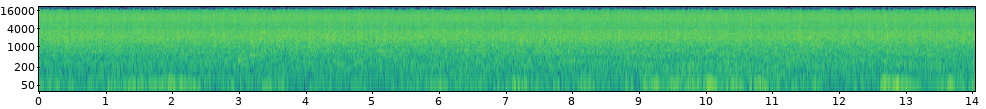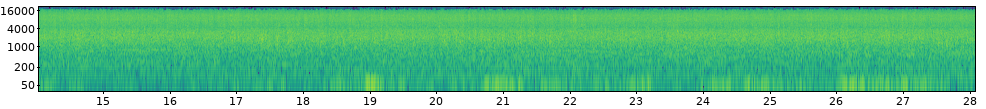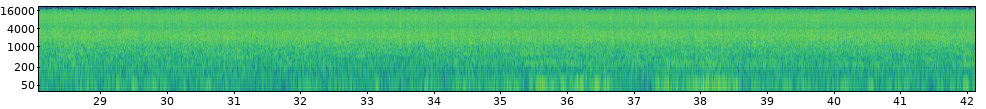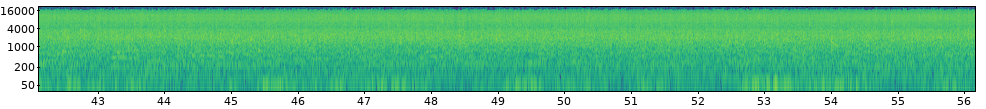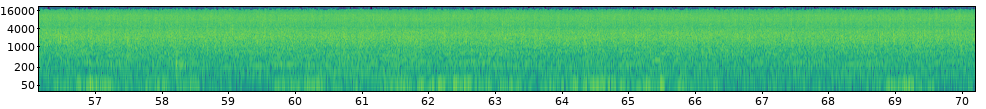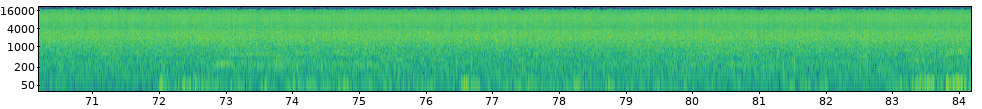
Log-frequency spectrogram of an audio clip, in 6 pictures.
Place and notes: Calgary International Airport, Calgary, AB, Canada - Fountain in Arrivals Hall
Fountain in Arrivals Hall. Recorded with Zoom H4N.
